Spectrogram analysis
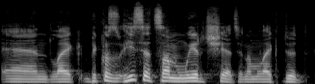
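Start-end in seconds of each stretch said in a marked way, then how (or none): none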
